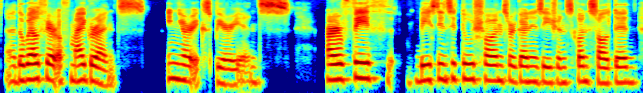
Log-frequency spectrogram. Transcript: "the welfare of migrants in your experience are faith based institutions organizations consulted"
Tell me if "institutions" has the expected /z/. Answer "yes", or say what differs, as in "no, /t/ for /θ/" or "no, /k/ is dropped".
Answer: no, /s/ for /z/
